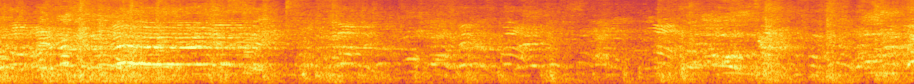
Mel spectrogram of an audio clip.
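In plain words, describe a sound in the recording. A crowd of men shouts and yells excitedly close by.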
